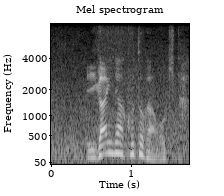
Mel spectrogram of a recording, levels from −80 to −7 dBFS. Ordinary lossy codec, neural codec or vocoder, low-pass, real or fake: none; none; none; real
